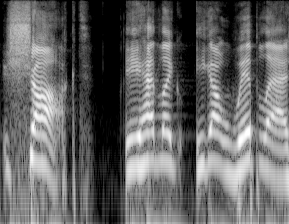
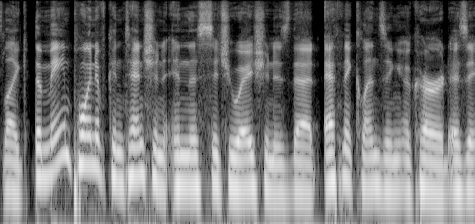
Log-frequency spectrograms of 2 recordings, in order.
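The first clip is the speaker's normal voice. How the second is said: ordinary talk, nothing marked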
